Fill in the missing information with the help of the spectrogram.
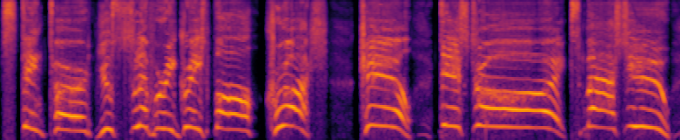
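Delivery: high-pitched fighting shout; raging brute. Acted. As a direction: bellow threats in a smashing frenzy. Bully attacks with threats.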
